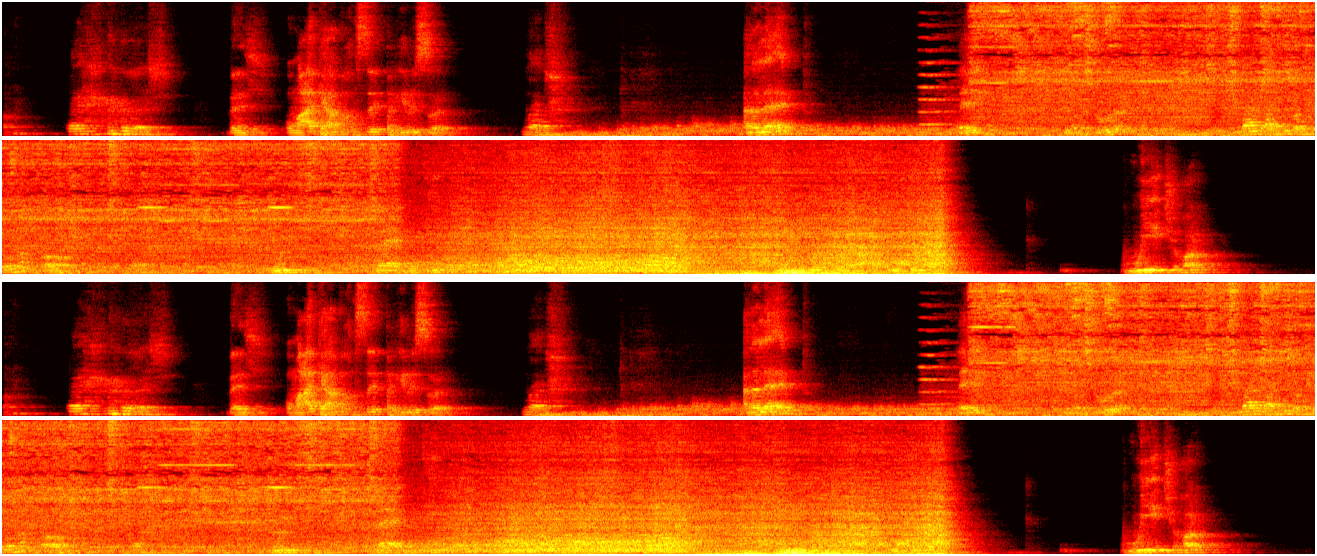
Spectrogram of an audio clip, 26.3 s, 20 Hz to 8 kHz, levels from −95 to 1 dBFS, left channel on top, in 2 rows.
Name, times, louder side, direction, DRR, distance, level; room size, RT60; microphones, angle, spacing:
voice 1, 0.6-1.6 5.2-5.6 12.3-13.4 14.4-14.8, equal, 55° left, -3 dB, 0.8 m, -31 dB
voice 2, 2.3-2.6 2.8-4.4 5.5-5.6 7.4-7.9 9.5-9.7 10.6-11.2 13.5-13.8 15.7-16.2 16.8-17.7 20.8-22.5 24.3-25.1, left 1 dB, 40° right, -4 dB, 0.9 m, -28 dB
sound 1, 5.3-18.4, equal, 5° left, 1.3 m, -37 dB
sound 2, 9.2-22.6, equal, 30° left, 0.8 m, -24 dB
sound 3, 9.6-17.1, right 1 dB, 20° right, 0.4 m, -30 dB
2.4 x 2.4 x 2.5 m, 0.72 s
head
